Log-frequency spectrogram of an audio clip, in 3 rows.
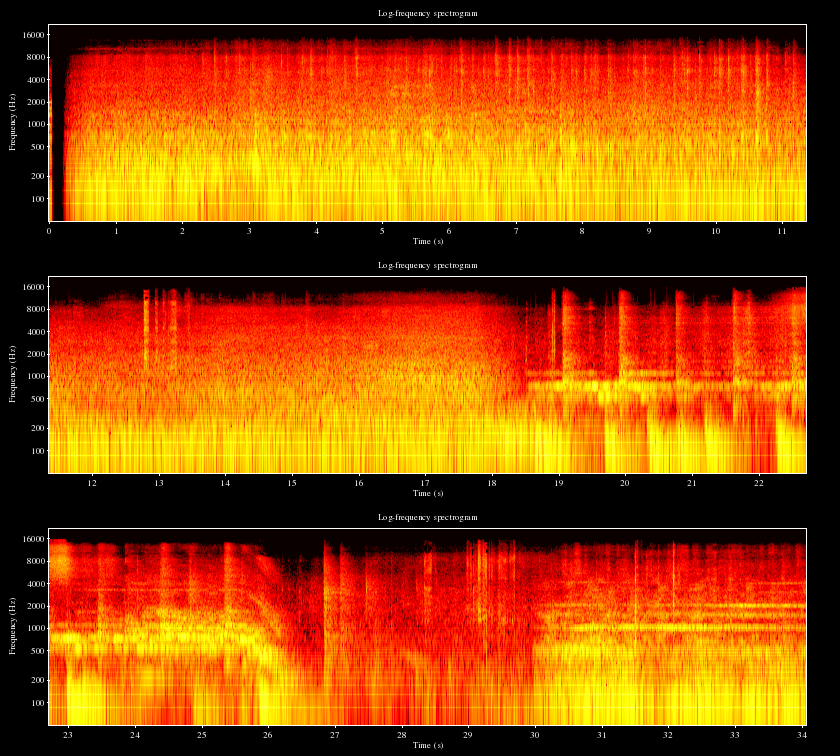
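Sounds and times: city street rumble: 0.0 - 34.0
music with a beat: 18.6 - 25.8.

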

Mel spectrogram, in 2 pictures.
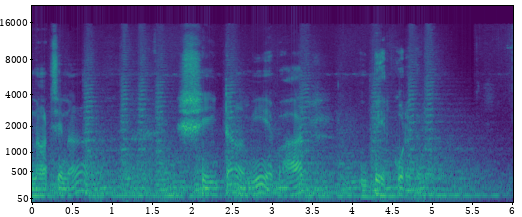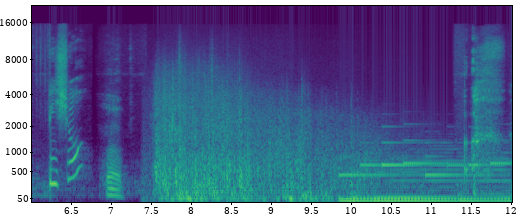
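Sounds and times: thunder-like rumbling effect: 7.4 - 10.8.

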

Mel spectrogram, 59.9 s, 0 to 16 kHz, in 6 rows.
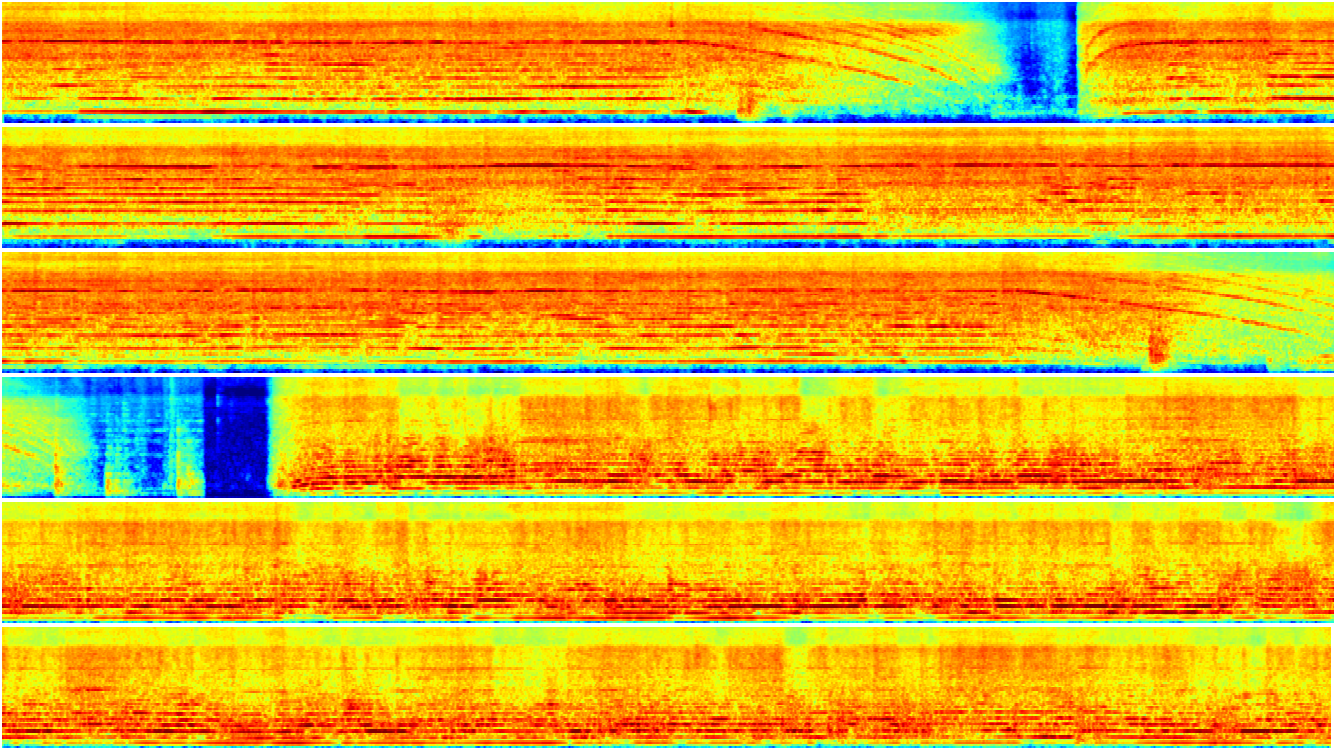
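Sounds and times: electric router running: 0.0 - 7.5, 8.1 - 14.1, 27.1 - 30.6
electric orbital sander: 0.0 - 30.6, 32.0 - 59.9.

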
